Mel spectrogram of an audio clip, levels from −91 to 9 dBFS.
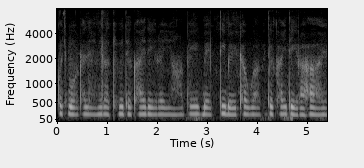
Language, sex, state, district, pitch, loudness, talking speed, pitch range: Hindi, female, Uttar Pradesh, Budaun, 185 Hz, -34 LUFS, 210 wpm, 180-190 Hz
